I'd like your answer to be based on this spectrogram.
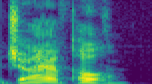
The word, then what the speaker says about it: Jayapal: Is it Jayapal? – Yes.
